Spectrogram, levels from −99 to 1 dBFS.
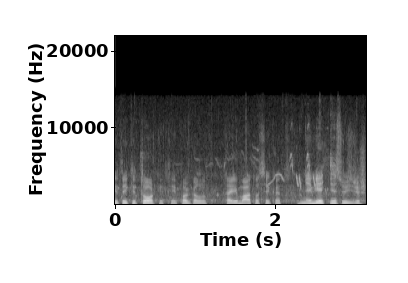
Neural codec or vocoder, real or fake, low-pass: none; real; 14.4 kHz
